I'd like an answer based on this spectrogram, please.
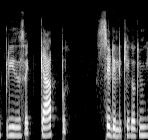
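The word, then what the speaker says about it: capsid: कैप्सिड है बेटा, कैप्सिड, here it is also right, कैस्पिड नहीं है, कैप्सिड है, ओके।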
